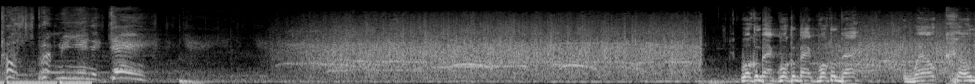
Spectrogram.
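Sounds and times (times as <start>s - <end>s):
speech: 0.1s - 1.7s, 7.4s - 9.7s
canned applause from a soundboard: 2.7s - 7.0s, 8.0s - 9.7s
faint cheering: 2.7s - 7.0s, 8.3s - 9.7s.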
